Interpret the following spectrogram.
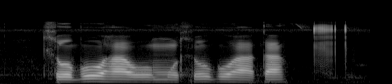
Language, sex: Southern Sotho, male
